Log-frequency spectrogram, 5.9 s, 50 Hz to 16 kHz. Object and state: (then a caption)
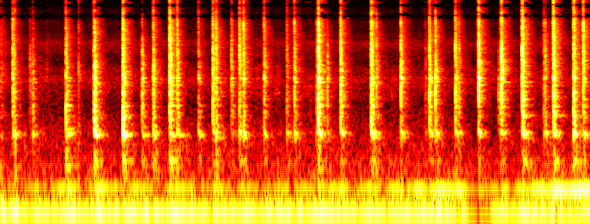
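Aluminum drink can tapped with fingernails. Long acrylic nails tap rapidly on the side of a tall AriZona aluminum can held in hand. About 28 quick, bright, clicky taps come in an uneven rhythm, each dying out almost at once with a faint hollow metallic ring. A steady low hum runs underneath.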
